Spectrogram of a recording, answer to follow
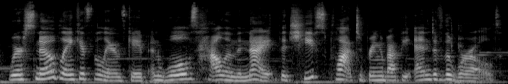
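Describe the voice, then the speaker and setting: A woman runs a live game stream, chatting with players and reading scene text aloud between giggles. Her voice is bright and clear at a middling pitch. Faint music sits behind her. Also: brisk. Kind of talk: casual live-stream chat and narration.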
